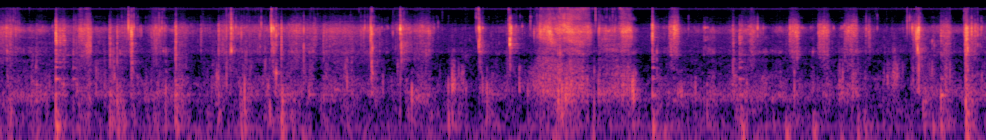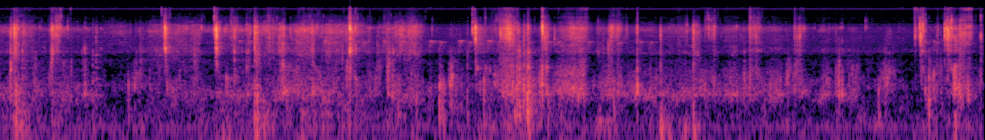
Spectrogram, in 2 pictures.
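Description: Close-up eating sounds of a person eating rice and fish curry by hand: wet chewing and lip-smacking in quick irregular clicks, with fingers squishing rice against a steel plate. A longer hissy slurp or sniff comes about seven seconds in.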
